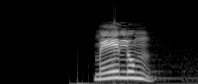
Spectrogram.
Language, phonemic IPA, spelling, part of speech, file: Tamil, /meːlʊm/, மேலும், adverb, Ta-மேலும்.ogg
- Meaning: further, moreover, besides, also, in addition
